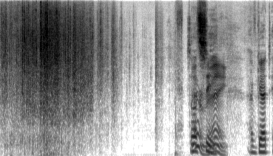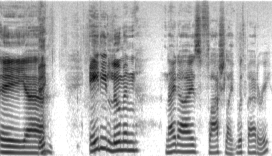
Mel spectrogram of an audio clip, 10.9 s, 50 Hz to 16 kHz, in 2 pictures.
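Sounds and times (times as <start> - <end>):
packing paper being crumpled while unboxing: 0.0 - 3.4
speech: 3.8 - 6.6, 7.2 - 10.9.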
